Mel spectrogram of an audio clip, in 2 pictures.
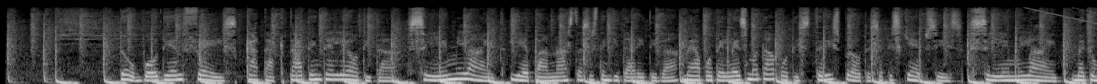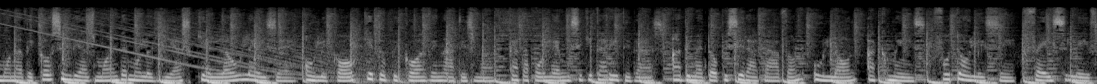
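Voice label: Greek, female, commercial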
